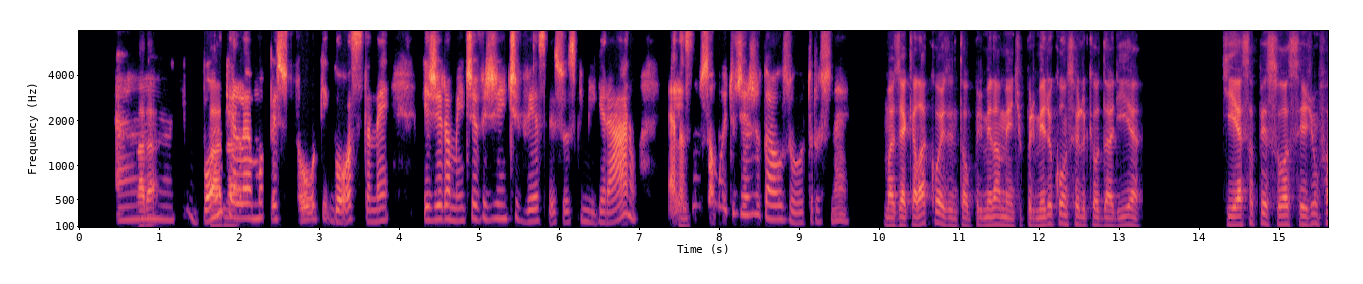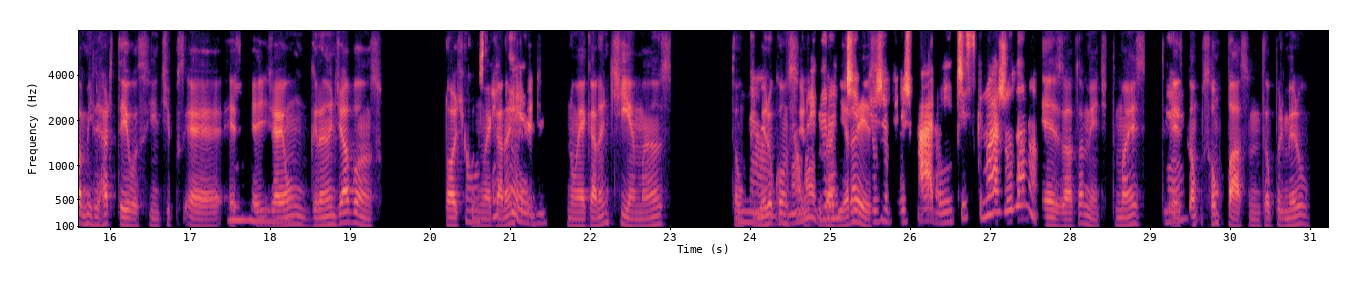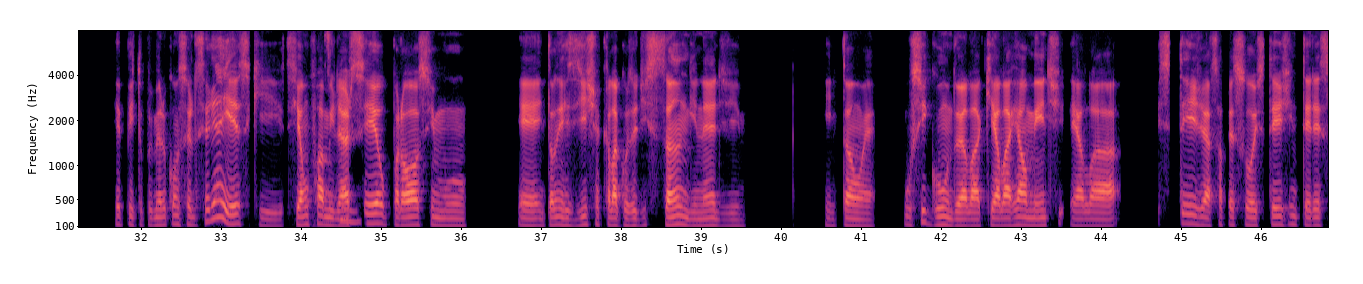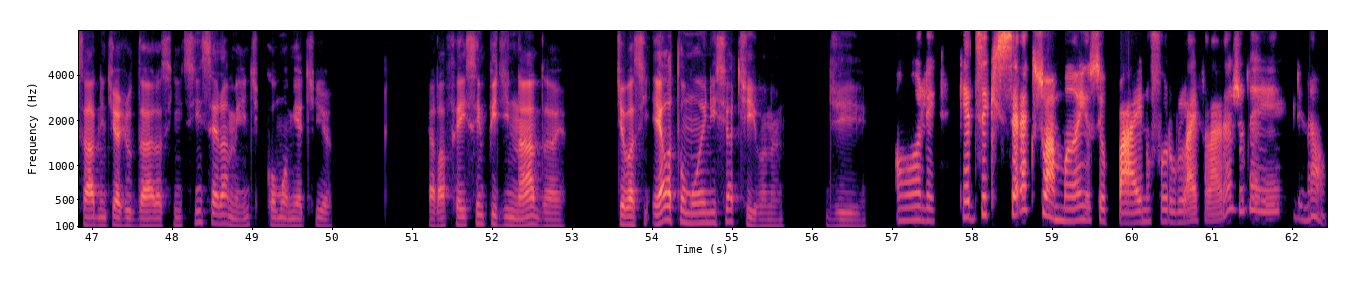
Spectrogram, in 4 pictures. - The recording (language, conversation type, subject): Portuguese, podcast, Que conselhos você daria a quem está procurando um bom mentor?
- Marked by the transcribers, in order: tapping; other background noise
